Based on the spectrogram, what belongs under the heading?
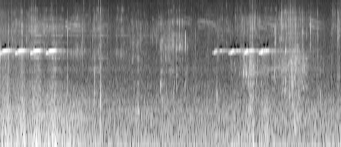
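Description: A bird calling: a run of four short, clear whistled notes at the start, repeated about four seconds later.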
